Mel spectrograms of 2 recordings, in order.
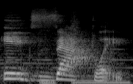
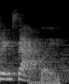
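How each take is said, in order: First: The word is drawn out slowly with weight. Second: The word is said quickly without extra weight. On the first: The speaker calls it right. "I say exactly" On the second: The speaker calls it wrong. "instead of exactly"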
